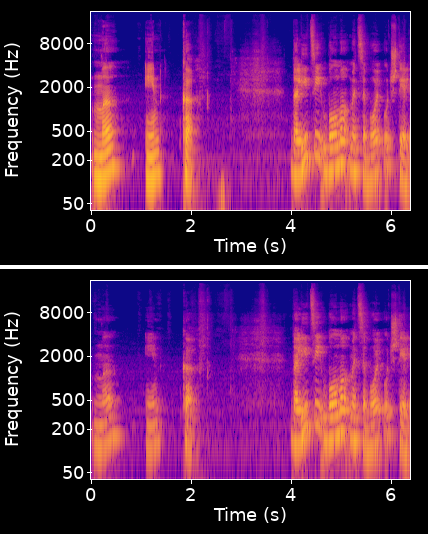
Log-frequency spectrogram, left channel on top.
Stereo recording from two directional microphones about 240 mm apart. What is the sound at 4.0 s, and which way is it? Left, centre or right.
Speech, centre.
